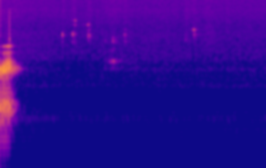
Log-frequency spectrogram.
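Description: Near silence: the last of a spoken word at the very start, then room tone with a faint steady hum.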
